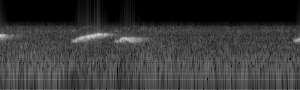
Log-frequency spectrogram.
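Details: Pet cockatiel giving a pair of bright whistled notes, the first swooping upward and the second shorter and dropping, followed by quiet and the start of another rising whistle at the end.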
